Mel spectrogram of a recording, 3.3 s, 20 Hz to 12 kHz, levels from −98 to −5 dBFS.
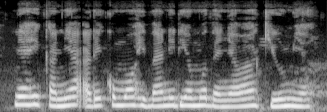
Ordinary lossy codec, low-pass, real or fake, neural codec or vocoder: none; none; real; none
